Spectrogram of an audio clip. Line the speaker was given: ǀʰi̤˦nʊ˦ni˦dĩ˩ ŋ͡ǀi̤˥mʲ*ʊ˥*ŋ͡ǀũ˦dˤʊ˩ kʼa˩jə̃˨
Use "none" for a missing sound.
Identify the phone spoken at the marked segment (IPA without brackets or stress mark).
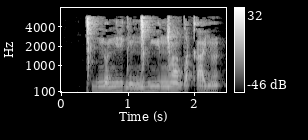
ʊ˥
